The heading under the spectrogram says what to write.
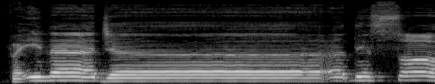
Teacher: گولتا پر وقف کریں گے تو ہائے ساکنہ بنا کر کے کریں گے. ہم نے قاعدہ پیچھے پڑھا کہ گولتا پر اگر وقف کرنا ہو، سانس توڑنا ہو تو پھر وہ ہائے ساکنہ بن جاتی ہے، تو ہائے ساکنہ کے ساتھ وقف کریں گے.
